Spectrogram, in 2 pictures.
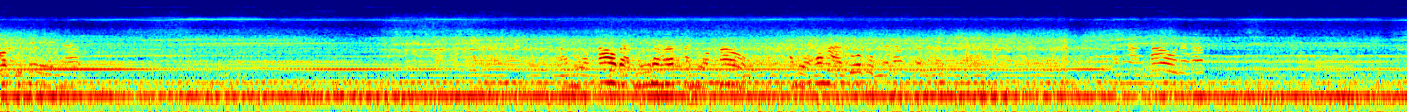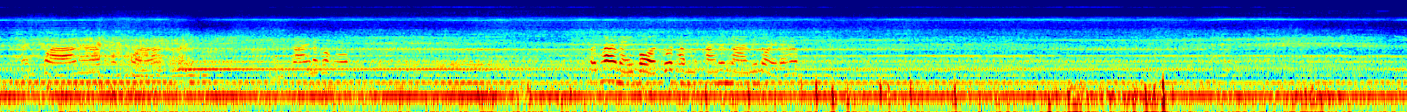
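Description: A model helicopter's motor whines steadily as it hovers and flies nearby, outdoors.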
